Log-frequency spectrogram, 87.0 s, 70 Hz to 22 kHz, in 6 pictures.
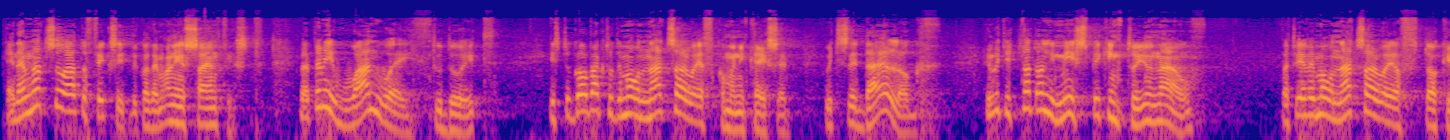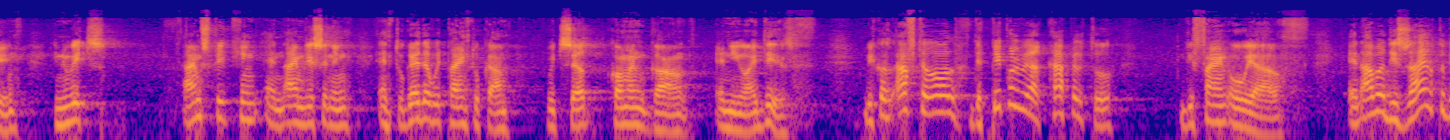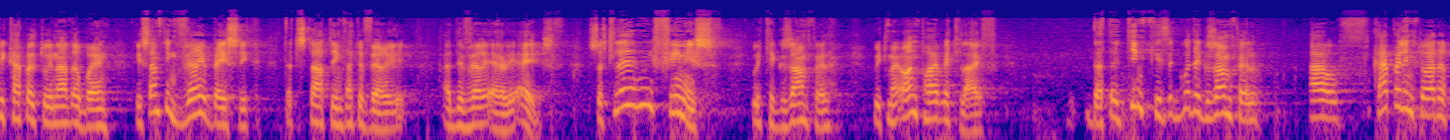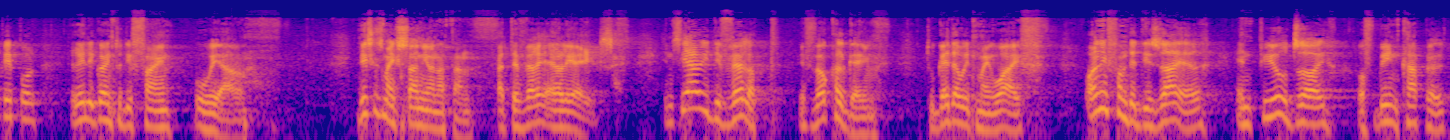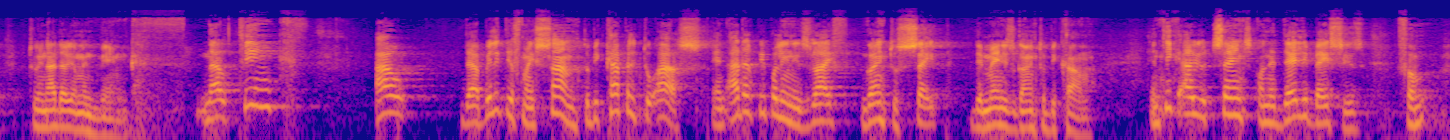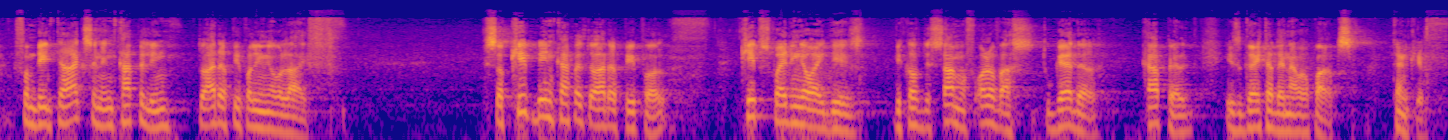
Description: TED演讲:我们的大脑是如何交流的?(10) 听力文件下载—在线英语听力室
